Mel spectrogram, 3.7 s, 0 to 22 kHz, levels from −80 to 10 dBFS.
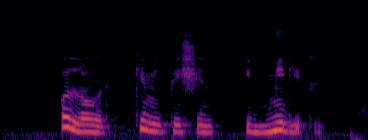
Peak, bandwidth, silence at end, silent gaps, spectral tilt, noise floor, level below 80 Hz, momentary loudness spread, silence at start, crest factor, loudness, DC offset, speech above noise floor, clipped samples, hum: -18 dBFS; 13.5 kHz; 0.45 s; none; -7.5 dB/octave; -69 dBFS; -68 dBFS; 13 LU; 0.6 s; 18 dB; -35 LUFS; under 0.1%; 35 dB; under 0.1%; none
